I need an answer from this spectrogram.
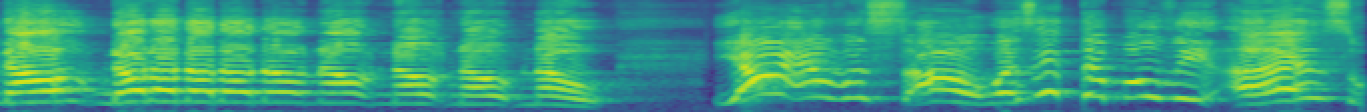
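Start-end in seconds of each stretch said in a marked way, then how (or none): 0.0-2.4 loud string of no's; panicked refusal. Retold or imitated. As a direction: push him away with frantic no's. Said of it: "she's just like".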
